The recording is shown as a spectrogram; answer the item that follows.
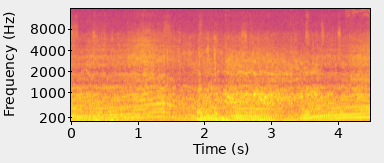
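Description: A car in GTA V drives hard with a loud continuous engine drone and brief tire squeal and skidding as it turns, no talking.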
